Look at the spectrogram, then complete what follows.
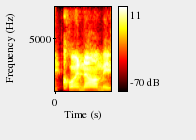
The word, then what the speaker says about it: Koinami: I'll cut the name down to Kobe, and everyone can just say Koinami for short. It rhymes kind of with my name if you squint.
